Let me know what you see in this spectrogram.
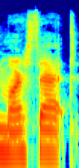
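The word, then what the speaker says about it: Inmarsat: So even though it stopped communicating with air traffic control, the aircraft was still automatically pinging and in Marsat satellite system. I might have pronounced that wrong, but it's I N M A R SAT.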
